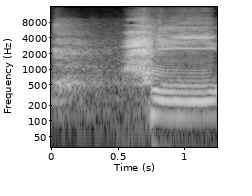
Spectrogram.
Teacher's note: senyumkan i, jangan ke e. Rahim, bukan, tapi juga jangan ke rongga hidung.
